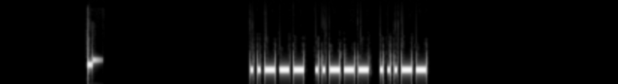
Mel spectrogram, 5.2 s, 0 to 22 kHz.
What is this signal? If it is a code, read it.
Morse code, heard as a keyed tone, about 40 wpm, 700 Hz. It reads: 223
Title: Common Cut Numbers - 3-Digit 40wpm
